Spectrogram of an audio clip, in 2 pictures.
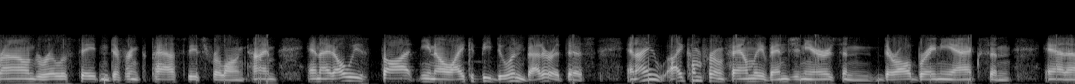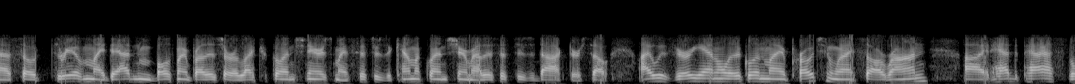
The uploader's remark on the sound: Q&A Call 2016-05-09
